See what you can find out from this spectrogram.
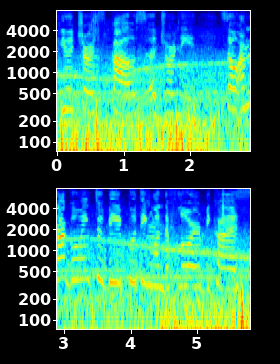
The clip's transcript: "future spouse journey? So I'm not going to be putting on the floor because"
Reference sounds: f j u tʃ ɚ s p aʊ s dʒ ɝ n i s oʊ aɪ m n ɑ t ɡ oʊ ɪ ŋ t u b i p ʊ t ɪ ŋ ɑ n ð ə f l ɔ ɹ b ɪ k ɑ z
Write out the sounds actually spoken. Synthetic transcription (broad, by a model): f j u tʃ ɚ s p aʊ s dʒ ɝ n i s oʊ aɪ m n ɑ t ɡ oʊ ɪ ŋ t u b i p ʊ t ɪ ŋ ɑ n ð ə f l ɔ ɹ b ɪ k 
